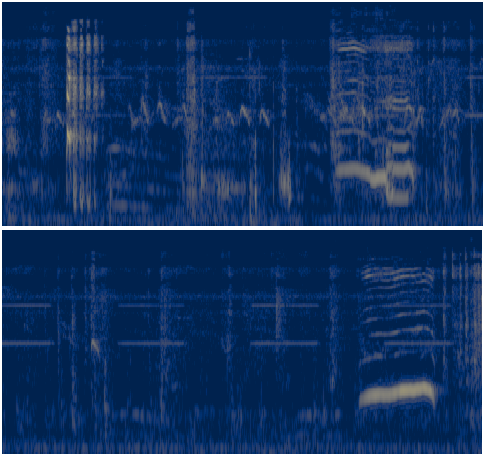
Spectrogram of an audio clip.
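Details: Young monkey whistling for its mother: clear rising whistles, one mid-clip and a stronger drawn-out one near the end, over constant high chirps, clucking fowl and scattered knocks.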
